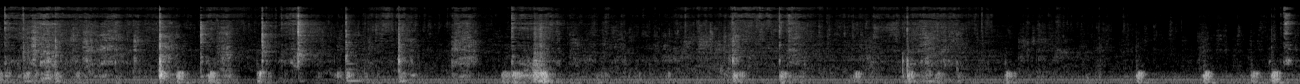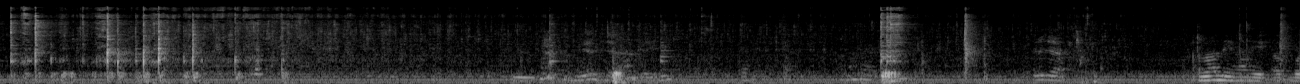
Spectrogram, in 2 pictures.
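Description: A metal spoon stirring and scraping in a pan of simmering conch stew, with many short clicks and knocks of spoon on pan over a faint sizzle and a steady low hum.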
